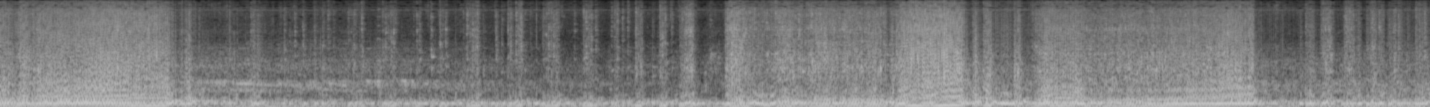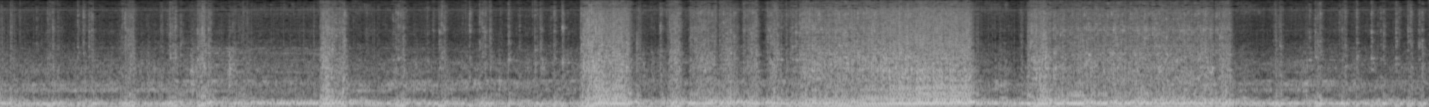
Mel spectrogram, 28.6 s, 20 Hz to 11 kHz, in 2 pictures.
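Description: BMW E30 with an M50B25 2.5-litre straight-six, heard loud from inside the cabin, pulling through the revs and easing off several times while driving.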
